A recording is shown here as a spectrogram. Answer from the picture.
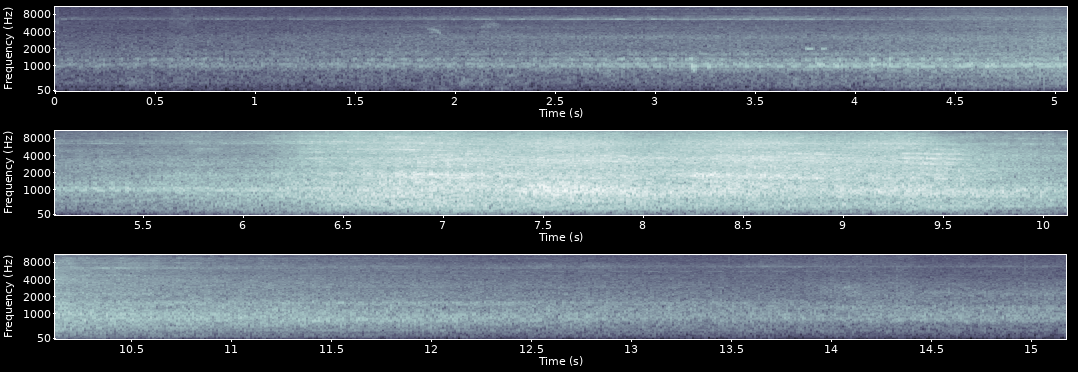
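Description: Double-deck electric TER regional train passing on the line. A faint steady tone and rising rail noise as it approaches, a loud peak of wheel and rail noise as the cars go by about seven to nine seconds in, then fading as it moves away.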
